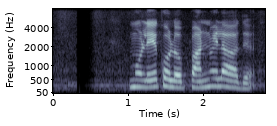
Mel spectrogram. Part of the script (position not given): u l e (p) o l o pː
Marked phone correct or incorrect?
incorrect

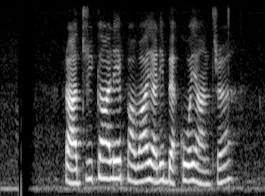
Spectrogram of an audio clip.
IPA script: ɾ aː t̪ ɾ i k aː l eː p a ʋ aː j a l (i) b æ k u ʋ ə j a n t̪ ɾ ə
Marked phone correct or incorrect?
correct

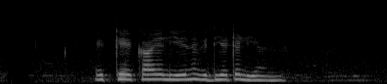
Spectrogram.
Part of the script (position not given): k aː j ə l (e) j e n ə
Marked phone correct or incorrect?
incorrect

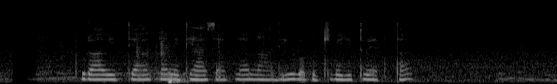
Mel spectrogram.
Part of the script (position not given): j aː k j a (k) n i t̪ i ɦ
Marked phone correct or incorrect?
incorrect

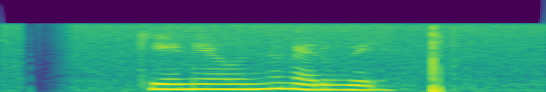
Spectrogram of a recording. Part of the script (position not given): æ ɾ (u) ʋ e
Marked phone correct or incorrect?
correct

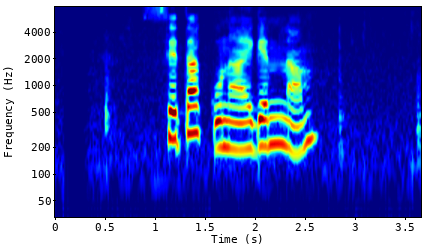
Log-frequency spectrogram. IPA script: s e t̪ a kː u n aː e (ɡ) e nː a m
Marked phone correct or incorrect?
correct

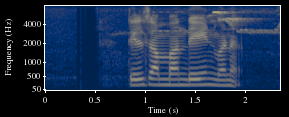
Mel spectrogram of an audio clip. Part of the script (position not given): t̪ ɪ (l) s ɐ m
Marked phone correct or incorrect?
correct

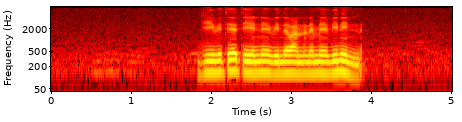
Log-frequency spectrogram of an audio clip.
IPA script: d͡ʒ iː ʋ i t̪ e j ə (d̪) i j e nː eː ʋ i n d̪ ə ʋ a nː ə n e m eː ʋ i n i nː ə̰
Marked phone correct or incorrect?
incorrect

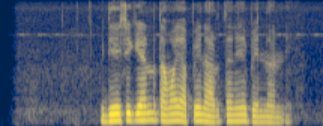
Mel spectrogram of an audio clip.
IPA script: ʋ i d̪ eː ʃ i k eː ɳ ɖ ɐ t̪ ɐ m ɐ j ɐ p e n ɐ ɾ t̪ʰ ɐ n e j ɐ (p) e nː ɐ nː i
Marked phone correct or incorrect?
correct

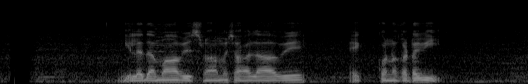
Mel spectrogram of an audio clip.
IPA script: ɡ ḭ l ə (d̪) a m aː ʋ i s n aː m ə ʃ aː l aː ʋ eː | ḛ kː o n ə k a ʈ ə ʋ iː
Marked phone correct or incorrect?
correct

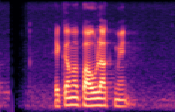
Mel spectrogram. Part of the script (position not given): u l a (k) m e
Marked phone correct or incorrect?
correct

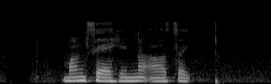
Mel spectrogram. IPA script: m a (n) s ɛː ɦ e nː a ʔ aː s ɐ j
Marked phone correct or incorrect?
incorrect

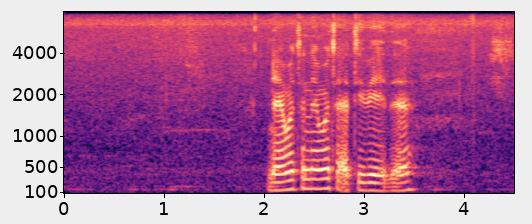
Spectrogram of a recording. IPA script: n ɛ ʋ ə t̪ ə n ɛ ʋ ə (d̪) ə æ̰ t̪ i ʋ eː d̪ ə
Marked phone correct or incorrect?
incorrect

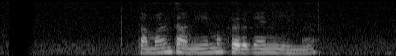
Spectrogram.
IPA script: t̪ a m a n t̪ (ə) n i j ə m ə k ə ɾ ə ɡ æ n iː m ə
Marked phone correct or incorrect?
incorrect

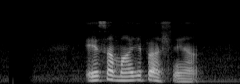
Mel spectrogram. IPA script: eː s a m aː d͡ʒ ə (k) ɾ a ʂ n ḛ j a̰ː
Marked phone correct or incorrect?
incorrect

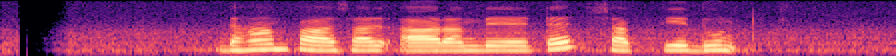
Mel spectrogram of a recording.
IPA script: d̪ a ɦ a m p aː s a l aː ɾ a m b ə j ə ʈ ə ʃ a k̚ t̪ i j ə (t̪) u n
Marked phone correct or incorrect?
incorrect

